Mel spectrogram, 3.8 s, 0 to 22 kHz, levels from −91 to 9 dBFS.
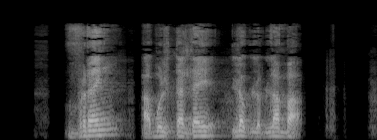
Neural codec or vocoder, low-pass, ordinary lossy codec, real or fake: vocoder, 48 kHz, 128 mel bands, Vocos; 10.8 kHz; AAC, 32 kbps; fake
